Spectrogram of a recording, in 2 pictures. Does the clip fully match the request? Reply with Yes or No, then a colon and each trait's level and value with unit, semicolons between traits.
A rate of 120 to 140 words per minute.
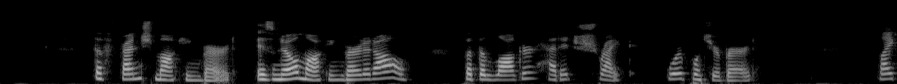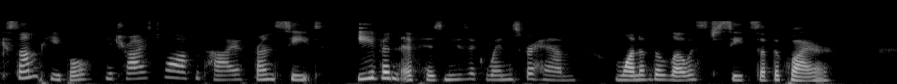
Yes: slow, 135 wpm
